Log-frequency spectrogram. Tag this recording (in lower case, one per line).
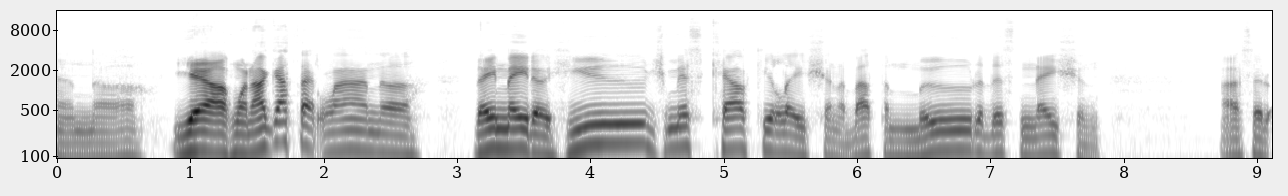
speech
